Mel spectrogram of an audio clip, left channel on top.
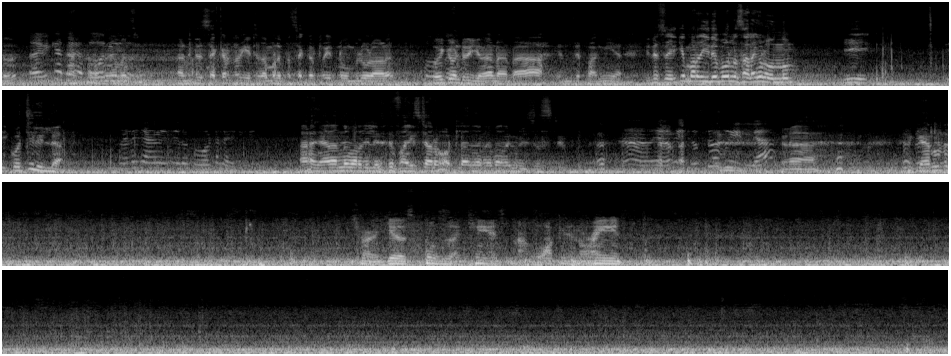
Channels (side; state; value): both; different; correlation 0.00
